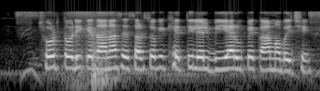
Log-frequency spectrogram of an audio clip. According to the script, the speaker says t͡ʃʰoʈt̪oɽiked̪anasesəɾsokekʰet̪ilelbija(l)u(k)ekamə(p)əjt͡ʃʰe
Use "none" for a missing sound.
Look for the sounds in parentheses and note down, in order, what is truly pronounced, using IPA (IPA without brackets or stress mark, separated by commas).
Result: ɾ, p, b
